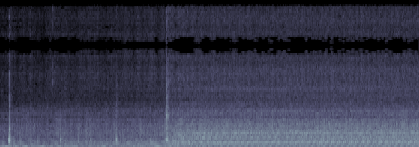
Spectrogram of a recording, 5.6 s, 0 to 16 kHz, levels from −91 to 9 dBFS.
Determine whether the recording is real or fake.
real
